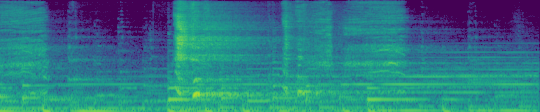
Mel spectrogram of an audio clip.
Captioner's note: laughs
